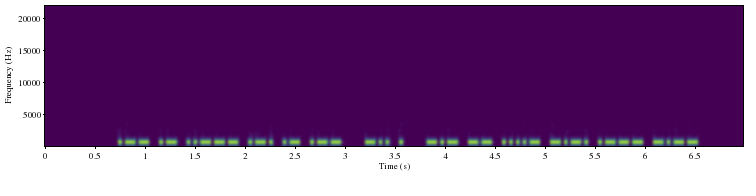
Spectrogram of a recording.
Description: Morse code, heard as a keyed tone, about 36 wpm, 700 Hz. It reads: WA2RAW DE KM4CJY
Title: USA Callsign DE Callsign - 6 Characters - 35wpm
